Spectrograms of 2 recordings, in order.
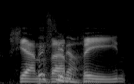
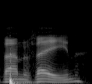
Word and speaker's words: van Veen: a little pronunciation lesson so I must apologize to the friends and family of van Veen see I've said it wrong again oh what a start again van vain it is Van vain rather than van Veen and Scott Williams 100.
